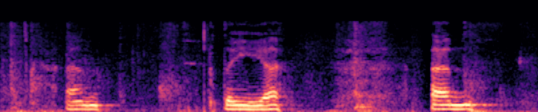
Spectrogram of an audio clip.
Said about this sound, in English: that door's been left open outside and is slamming.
